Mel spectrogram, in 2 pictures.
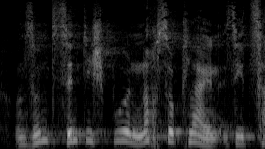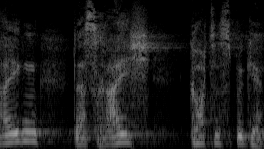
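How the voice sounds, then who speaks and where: The voice moves at a very slow pace, bright and sharp in tone, with ordinary pitch variation. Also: man, high pitch for a man. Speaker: pastor. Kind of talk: sermon, preacher in full flow, urgent and rousing. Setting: church. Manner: emphatic, insistent, repeating short imperatives; warm, hopeful, rising to a blessing.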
